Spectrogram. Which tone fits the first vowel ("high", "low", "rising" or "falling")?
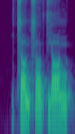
falling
